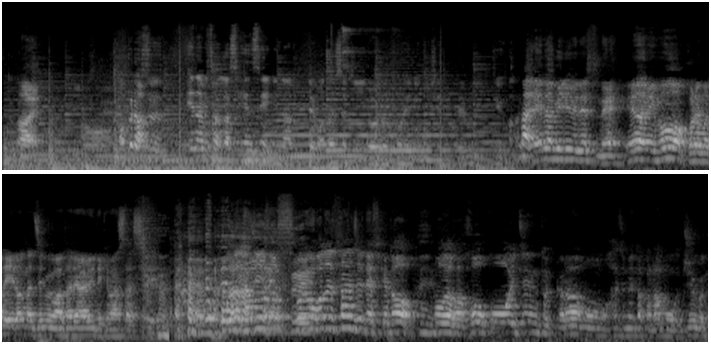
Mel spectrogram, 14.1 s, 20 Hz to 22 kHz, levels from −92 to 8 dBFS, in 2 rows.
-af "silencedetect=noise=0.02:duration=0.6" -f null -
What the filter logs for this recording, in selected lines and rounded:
silence_start: 4.38
silence_end: 5.20 | silence_duration: 0.82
